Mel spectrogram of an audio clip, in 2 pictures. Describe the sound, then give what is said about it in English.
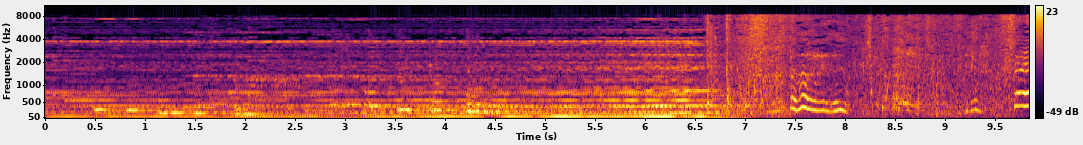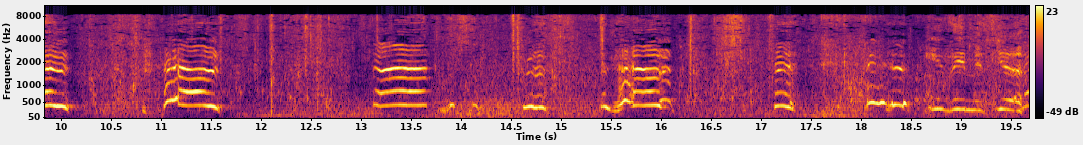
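A low, sustained musical drone gives way to loud, churning splashes of someone thrown into rough seawater by a collision, with voices crying out in short bursts over the turbulent sloshing. “Then that collision threw you into the sea, too?”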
